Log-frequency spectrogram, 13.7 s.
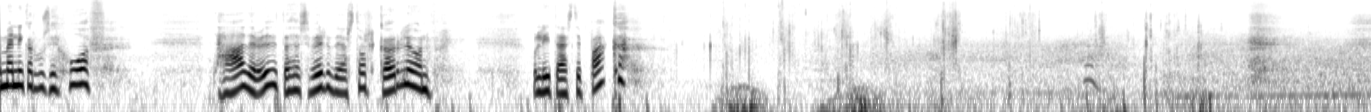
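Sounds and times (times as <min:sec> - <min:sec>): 
speech: 0:00.0 - 0:01.3, 0:02.1 - 0:04.6, 0:05.3 - 0:06.5
footsteps walking up the Menntavegur path to a hilltop: 0:05.6 - 0:13.7.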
